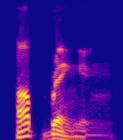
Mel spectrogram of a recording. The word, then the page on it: Upbringing: British English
